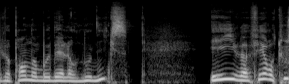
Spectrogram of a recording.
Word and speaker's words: ONNX: d'esperéranto du Deep learning c'est Onix donc Onix ça ça s'écrit onnx et on s'en sert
